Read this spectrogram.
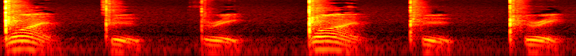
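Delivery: One hit a little harder, two and three lighter; stress on One. Shown as a demonstration. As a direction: count evenly, leaning on each One. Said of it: "put a little more emphasis on that note".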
